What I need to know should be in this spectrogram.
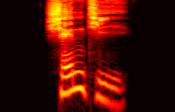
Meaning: shanty (song a sailor sings)
- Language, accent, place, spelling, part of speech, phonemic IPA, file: German, Germany, Berlin, Shanty, noun, /ˈʃɛnti/, De-Shanty.ogg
